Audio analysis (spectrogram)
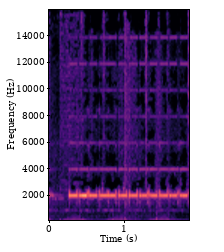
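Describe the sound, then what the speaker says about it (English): A kitchen timer being set for thirty minutes gives a run of about three evenly spaced electronic beeps over a steady high tone, close and fairly loud. "I'm gonna set this timer for another 30 minutes"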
